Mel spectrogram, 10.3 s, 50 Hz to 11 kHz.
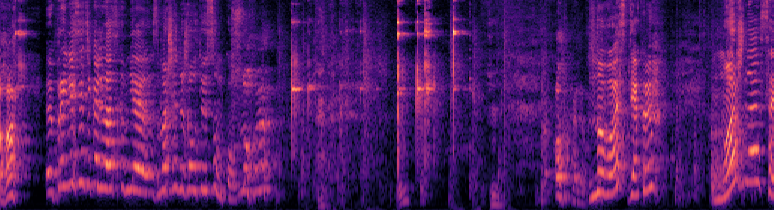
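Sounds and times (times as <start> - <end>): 
glasses and shot glasses clinking as they are handled and set down: 0.0 - 0.6, 3.9 - 6.5
speech: 0.0 - 4.5, 5.3 - 5.8, 6.5 - 10.3.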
